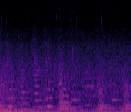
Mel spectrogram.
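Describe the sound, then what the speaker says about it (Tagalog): Heavy rain pours suddenly on a forest, a dense steady patter on leaves and surfaces heard while sheltering, with no voices. "biglang bumuhos ang ulan"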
